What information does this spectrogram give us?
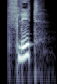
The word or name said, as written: flet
